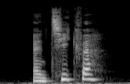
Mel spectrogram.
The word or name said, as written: antikva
